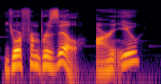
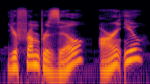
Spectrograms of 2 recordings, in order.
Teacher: If my voice goes up, I am really asking. I don't know the answer. I'm surprised or curious. · If my voice goes down on the tag, I am confirming something I believe is true.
